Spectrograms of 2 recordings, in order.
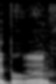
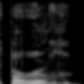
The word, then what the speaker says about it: Baruch: You know, like Baruch, like you can just say Baruch, yeah. But it's Baruch. Like there's a ch.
